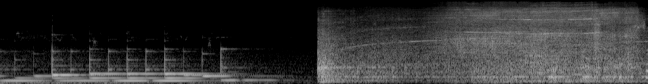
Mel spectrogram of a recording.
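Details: A short mallet-percussion jingle plays, then cuts to a broad rushing noise like wind or traffic, with no animal voice.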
